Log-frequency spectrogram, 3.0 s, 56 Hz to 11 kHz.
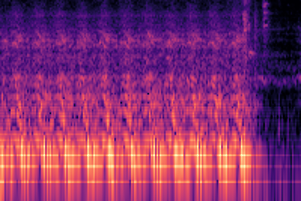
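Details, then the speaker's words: Volvo VNL D13 diesel truck, cold at about -10°C outside, oil -14°C, battery 11.6 V: steady starter cranking at about two compressions a second with no firing; hard, long-crank start, owner suspects injectors. "yeah so that's that's what I was um explaining to you guys earlier the art start or the long start or whatever we want to call it that's exactly what I was talking about"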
